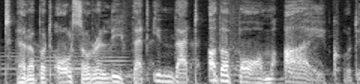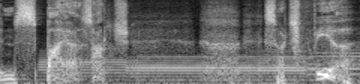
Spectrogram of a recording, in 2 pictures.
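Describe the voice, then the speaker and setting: An actor, speaking over music at a fairly low pitch, plays a haunted, obsessive gentleman relating his own ghost story. The theatrical radio monologue halts often and sinks toward breathy whispers, hushed and haunted.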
